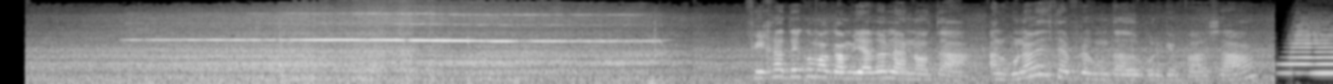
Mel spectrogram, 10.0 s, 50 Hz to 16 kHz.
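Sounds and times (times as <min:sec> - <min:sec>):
road noise: 0:00.2 - 0:09.6
high steady note from car: 0:00.7 - 0:05.4.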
